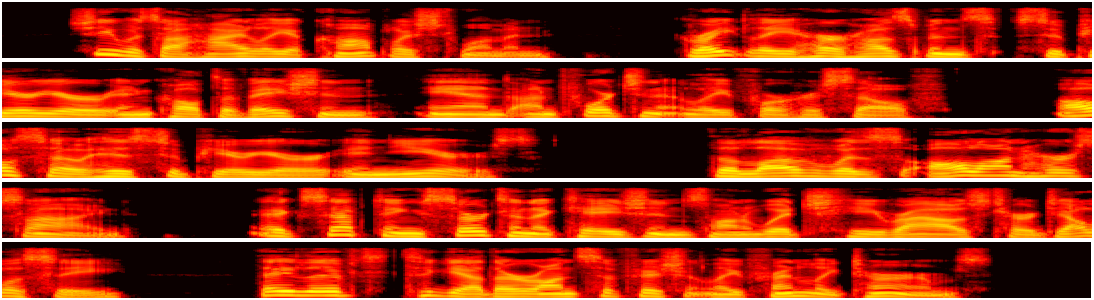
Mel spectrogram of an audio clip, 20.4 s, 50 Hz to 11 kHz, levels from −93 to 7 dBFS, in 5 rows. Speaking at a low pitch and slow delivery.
Yes: low, 120 Hz; slow, 130 wpm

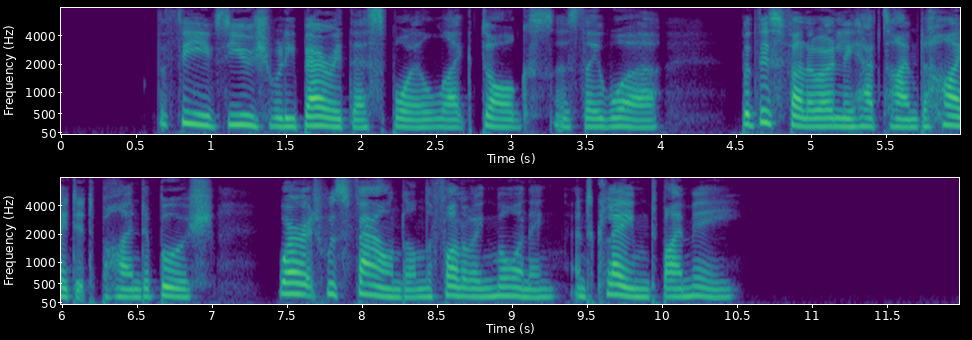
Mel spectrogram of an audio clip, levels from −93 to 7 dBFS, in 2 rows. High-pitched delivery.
Yes: high, 195 Hz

